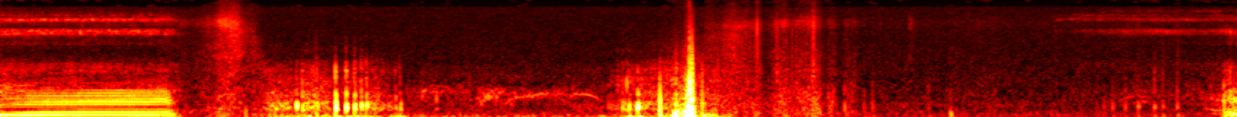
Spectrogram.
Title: Puppy snores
